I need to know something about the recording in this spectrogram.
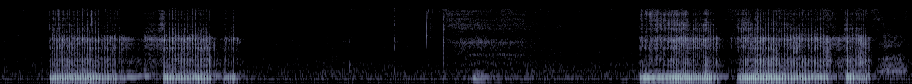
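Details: Five-year-old pit bull peacefully sleeping in its owner's lap, snoring while dreaming; rough, wheezy snores come in a cluster of three short bursts, then a quiet pause, then another cluster of four bursts, each breath a brief raspy rumble.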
